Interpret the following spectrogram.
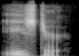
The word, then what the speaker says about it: Ishtar: animal of Easter and that's because Ishtar is pronounced Easter and when with the the date that we're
